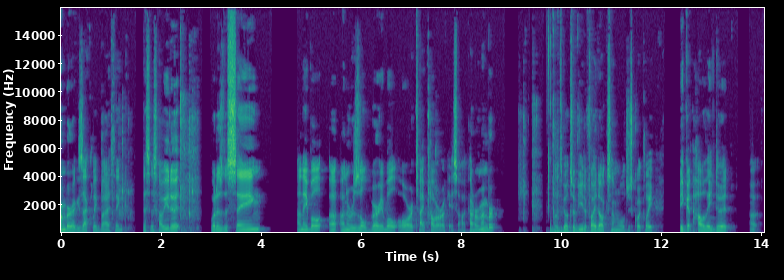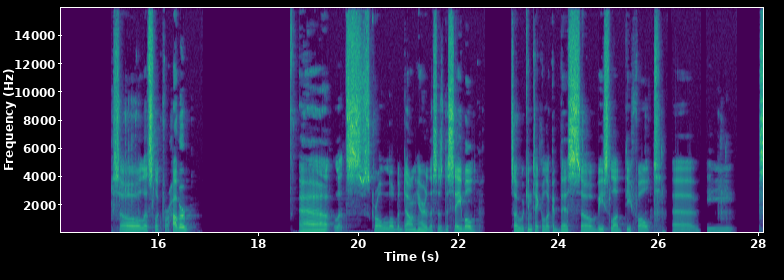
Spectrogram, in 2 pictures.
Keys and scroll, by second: 0.8 ctrl+s, 0.9 ctrl+alt+shift+l, 1.3 ctrl+s, 2.4 ctrl+y.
